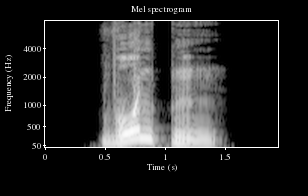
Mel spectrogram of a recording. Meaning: inflection of wohnen: 1. first/third-person plural preterite 2. first/third-person plural subjunctive II
- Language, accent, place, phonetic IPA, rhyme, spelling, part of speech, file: German, Germany, Berlin, [ˈvoːntn̩], -oːntn̩, wohnten, verb, De-wohnten.ogg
